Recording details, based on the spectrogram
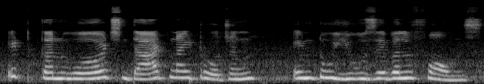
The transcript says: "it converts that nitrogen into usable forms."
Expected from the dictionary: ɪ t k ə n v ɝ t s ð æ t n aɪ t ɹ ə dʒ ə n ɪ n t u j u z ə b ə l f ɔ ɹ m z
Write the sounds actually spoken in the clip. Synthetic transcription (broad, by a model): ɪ t k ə n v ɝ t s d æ t n aɪ t ɹ ə dʒ ə n ɪ n t u j u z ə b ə l f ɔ ɹ m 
